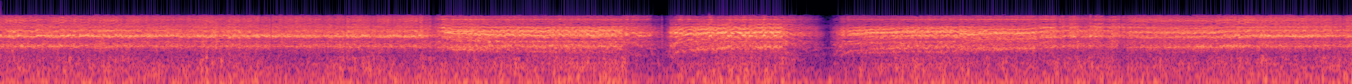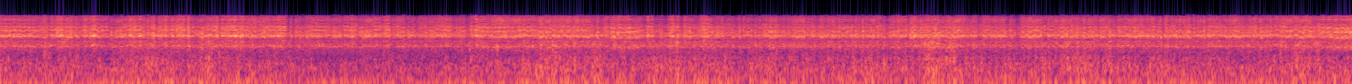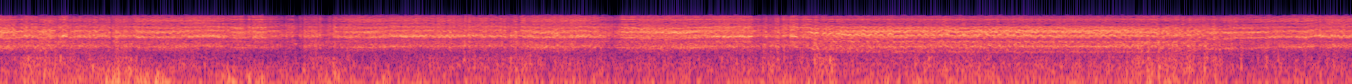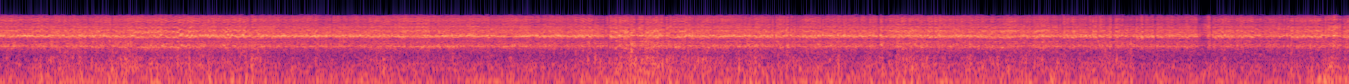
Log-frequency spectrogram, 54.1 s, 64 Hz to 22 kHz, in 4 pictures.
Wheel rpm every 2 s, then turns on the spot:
240, 230, 210, 120, 140, 210, 230, 240, 230, 230, 230, 230, 230, 230, 220, 230, 220, 220, 190, 200, 230, 230, 230, 230, 230, 230, 230.
none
